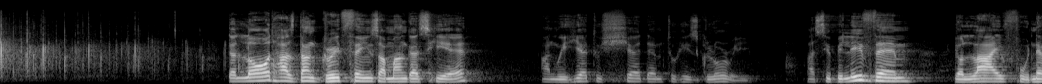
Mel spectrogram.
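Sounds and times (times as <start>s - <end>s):
audience applause: 0.0s - 2.4s
speech: 2.3s - 4.8s, 5.4s - 10.4s.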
